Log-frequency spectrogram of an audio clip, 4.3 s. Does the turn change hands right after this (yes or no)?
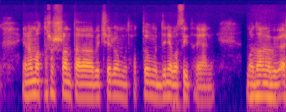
no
